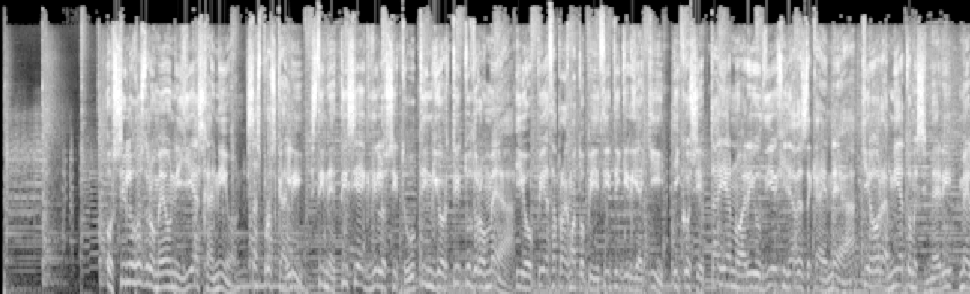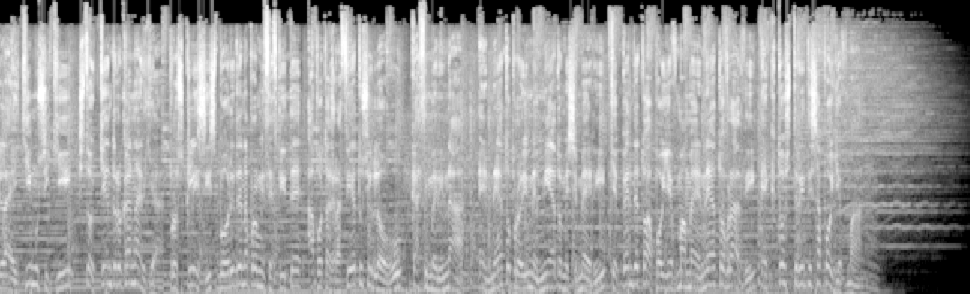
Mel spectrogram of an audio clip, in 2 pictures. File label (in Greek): spot για κοπή πίτας; DROMOS FM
